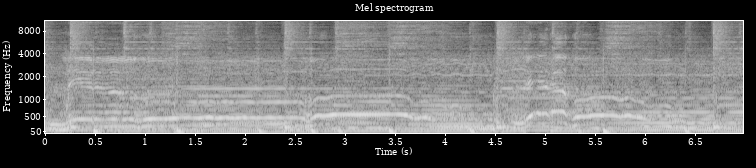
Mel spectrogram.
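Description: Rock band playing an instrumental passage: a lead guitar holds and bends single notes over bass and drums.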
